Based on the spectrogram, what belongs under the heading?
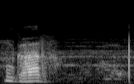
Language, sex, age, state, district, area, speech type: Hindi, male, 30-45, Madhya Pradesh, Seoni, urban, read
